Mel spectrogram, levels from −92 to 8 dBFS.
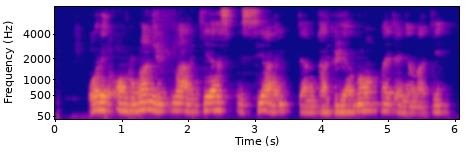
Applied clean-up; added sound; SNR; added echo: neural mask model DeepFilterNet 3.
